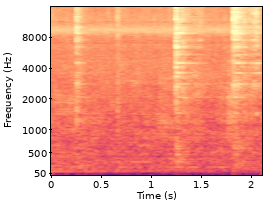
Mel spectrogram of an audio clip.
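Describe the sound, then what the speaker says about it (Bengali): Fried lentil dumplings are stirred into a pumpkin-greens curry, giving four short spoon-against-pan scrapes at uneven intervals, close and fairly soft, with no talking. "ভাজা বড়িগুলো আমি মিশিয়ে দিলাম"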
